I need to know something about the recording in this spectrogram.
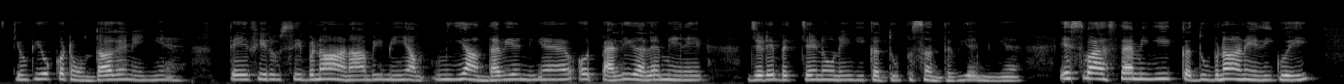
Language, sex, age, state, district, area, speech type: Dogri, female, 30-45, Jammu and Kashmir, Samba, rural, spontaneous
